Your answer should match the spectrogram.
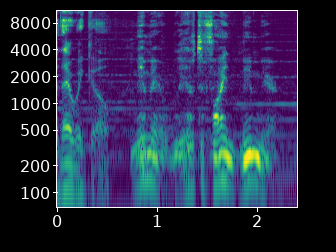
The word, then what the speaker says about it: Mimir: Mimir, there we go. Mimir.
